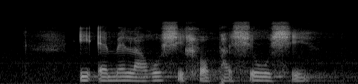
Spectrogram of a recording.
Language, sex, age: Northern Sotho, female, 22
